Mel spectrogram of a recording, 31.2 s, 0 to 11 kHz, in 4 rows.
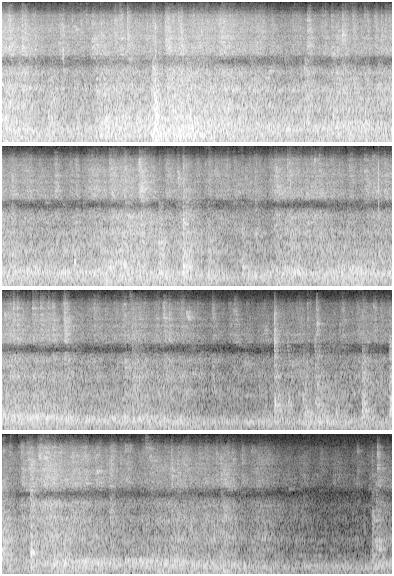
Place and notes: Hermankova ulica, Maribor, Slovenia - fence with vines and wind 2
this stretch, connected perpendicularly to the previous, had no vines directly attached, allowing the wind sounds to be clearer, and the adding the 'reverb' of distance to the percussive sounds coming through from the other stretch. both recordings made with contact mics.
